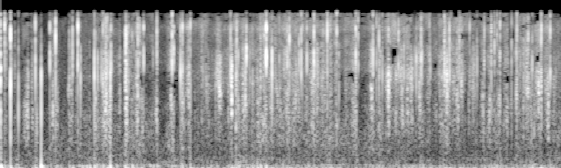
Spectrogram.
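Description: Long pink acrylic nails tap and scratch across a small square cork board covered in glued round wooden beads. The result is a dense, continuous stream of quick, dry, bright clicks and crackly scraping, with each tick dying away instantly.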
